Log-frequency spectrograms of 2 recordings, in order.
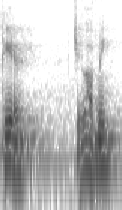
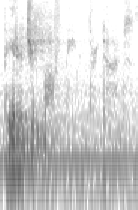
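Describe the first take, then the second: First: Hushed. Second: A soft breath of a whisper; Jesus whispering his question to Peter. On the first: Jesus questioning Peter, quoted. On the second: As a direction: whisper it, tender and searching. Jesus asks a third time. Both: Acted.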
